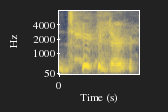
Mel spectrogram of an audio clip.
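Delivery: words broken by laughter; laughing. Real, not acted. Player laughing while describing the dirt piles, laughing.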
